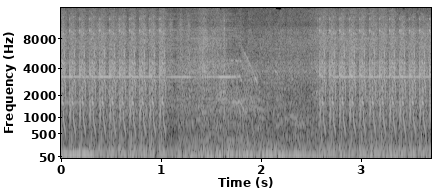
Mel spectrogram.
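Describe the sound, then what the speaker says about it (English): Enemy gunfire aimed at the player in Quake II, a steady barrage of shots under a constant low game hum, with no talking over it. "Why is there stuff shooting me from there?"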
